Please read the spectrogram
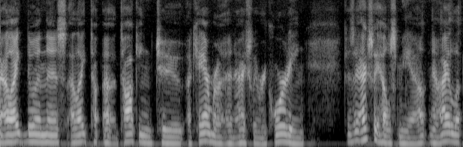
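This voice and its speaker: A young man speaks with a Southern American drawl at an unhurried pace. He rambles haltingly, as in a casual solo vlog, and the sound is close and dry, with a middling pitch. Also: a bit bright, no room sound. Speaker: vlogger.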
